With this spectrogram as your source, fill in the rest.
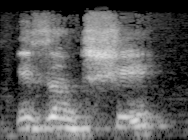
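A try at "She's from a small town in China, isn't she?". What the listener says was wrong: Intonation.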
